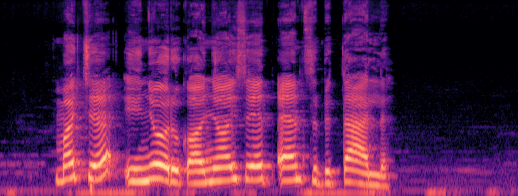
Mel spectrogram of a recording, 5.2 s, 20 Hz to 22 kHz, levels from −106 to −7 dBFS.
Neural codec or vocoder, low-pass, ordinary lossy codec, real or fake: none; none; none; real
